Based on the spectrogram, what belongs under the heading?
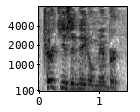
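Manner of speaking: loud, a step below the previous line; firm emphasis. Real, not acted. Emphatic parallel point on NATO disunity.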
